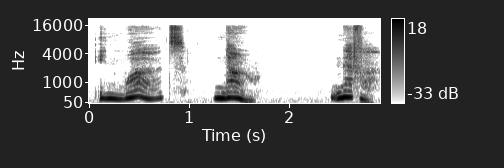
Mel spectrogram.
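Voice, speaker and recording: An actress playing a heartbroken, gently resolute young fiancée in an audio drama, breathy and formal in her delivery. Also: fairly high pitch, lively intonation, extremely slow, no echo, heavily acted. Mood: sorrowful, resolute.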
